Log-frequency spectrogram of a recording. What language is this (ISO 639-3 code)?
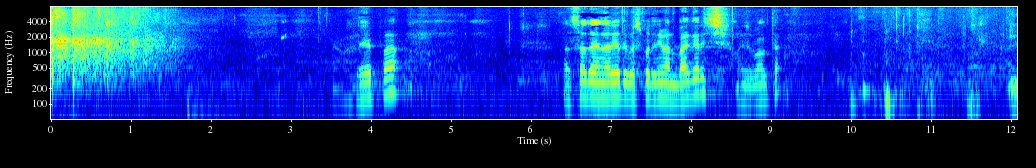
hrv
